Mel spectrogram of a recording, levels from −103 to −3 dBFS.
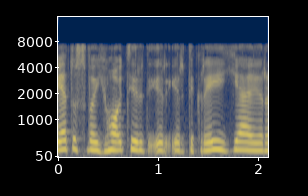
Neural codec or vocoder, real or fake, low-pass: none; real; 7.2 kHz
